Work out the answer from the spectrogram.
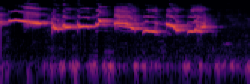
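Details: Continuous Oriental magpie-robin singing aimed at provoking other magpie-robins to answer, with fluid whistled phrases that slide up and down, rich in varied notes, over soft low ticking sounds.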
